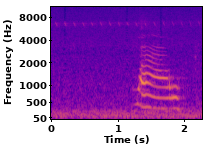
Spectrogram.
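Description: A child's short drawn-out vocal sound, like a musing 'hmm', lasting about half a second near the end, over faint steady outdoor background.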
